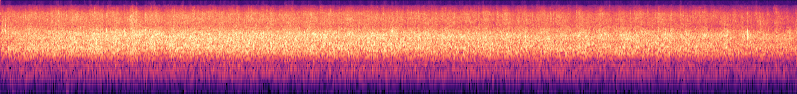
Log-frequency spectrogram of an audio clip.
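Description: Sustained audience applause at a business executives' conference fills the whole stretch, a dense, steady wash of many hands clapping with no voices on top.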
